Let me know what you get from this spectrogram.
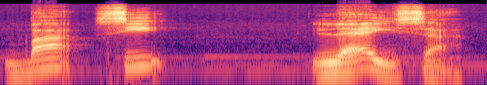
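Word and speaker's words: βασιλεία: Entonces, la palabra cuando dice reinos, que le mostró los reinos, es una palabra griega que se pronuncia como eh vas leisa.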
